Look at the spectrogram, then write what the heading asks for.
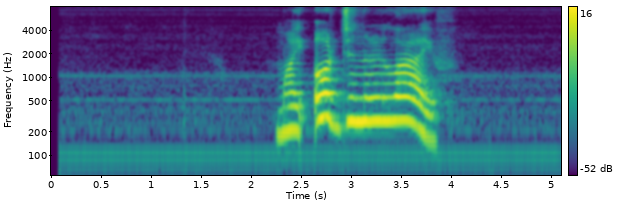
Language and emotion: Russian, positive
